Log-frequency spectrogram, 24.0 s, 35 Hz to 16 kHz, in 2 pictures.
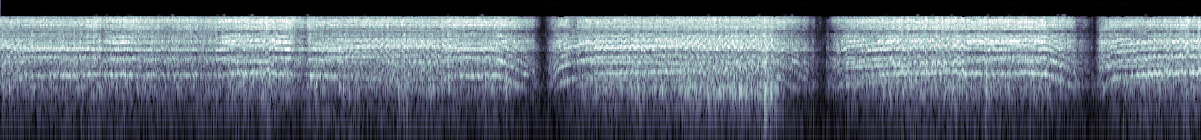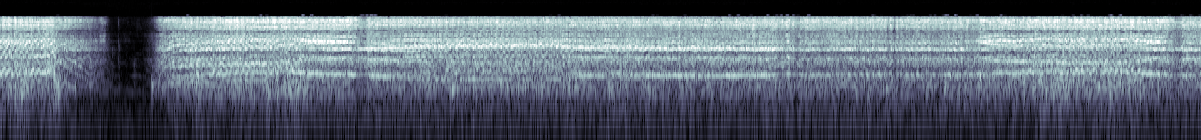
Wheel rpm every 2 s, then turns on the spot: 160, 160, 130, 140, 110, 110, 100, 140, 160, 160, 160, 160.
none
